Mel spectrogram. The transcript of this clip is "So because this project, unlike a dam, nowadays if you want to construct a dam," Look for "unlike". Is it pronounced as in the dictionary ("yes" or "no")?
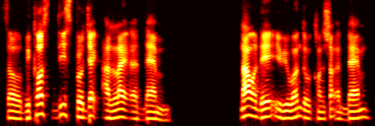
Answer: no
